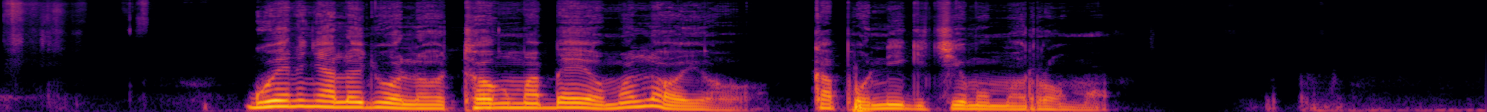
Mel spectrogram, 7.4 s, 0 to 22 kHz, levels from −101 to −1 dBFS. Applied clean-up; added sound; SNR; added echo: neural mask model Resemble Enhance denoiser.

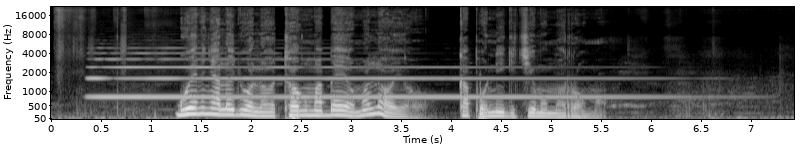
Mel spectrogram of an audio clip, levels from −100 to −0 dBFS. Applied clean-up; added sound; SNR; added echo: none; Wind instrument, woodwind instrument; 12 dB; none.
